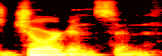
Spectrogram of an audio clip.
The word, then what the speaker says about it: Jorgenson: nuts but he has a bad moment cracks Jorgenson I it's Jorgenson we should say his name right now that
